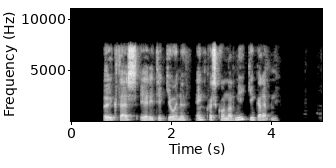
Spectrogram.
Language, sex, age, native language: Icelandic, male, 20-29, Icelandic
